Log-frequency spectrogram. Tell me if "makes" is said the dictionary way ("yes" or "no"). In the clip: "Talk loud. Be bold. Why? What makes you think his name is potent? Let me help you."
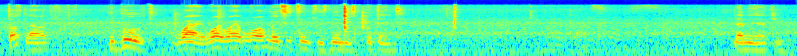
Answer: yes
